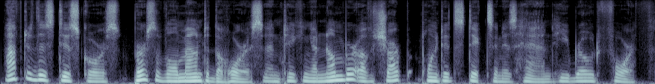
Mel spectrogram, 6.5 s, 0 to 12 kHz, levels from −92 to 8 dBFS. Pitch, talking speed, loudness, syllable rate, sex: 135 Hz, 190 wpm, -19 LUFS, 5.0 syllables/s, male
